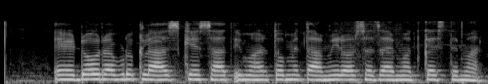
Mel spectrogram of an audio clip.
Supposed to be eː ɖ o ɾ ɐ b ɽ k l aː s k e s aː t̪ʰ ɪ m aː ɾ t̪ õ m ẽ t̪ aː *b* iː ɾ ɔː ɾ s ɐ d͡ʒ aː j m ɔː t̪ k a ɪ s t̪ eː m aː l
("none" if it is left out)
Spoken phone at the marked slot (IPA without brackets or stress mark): m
